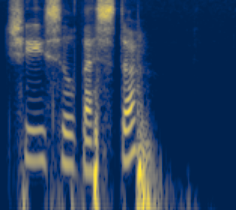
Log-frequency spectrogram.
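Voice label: "Chysauster", Cornish; place-names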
